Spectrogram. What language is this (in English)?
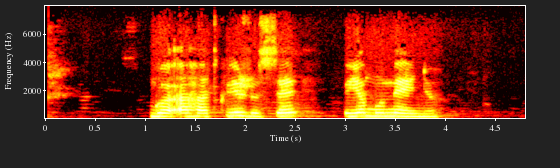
Kinyarwanda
